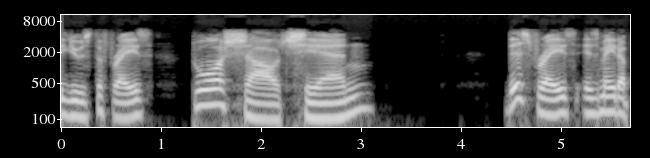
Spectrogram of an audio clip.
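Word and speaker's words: 钱: falling rising tone lastly money which translates to chin is pronounced with the mid rising tone great let's take a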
